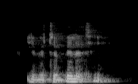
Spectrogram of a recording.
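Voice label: "irritability", British English; pronunciations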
